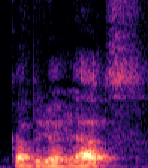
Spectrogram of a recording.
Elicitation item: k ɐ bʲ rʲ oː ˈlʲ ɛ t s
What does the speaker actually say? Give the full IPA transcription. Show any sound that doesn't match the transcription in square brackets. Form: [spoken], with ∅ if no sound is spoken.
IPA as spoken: k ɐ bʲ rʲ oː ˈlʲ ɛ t s

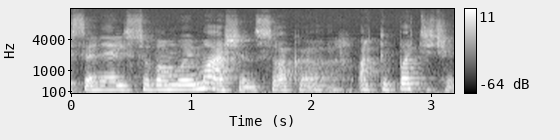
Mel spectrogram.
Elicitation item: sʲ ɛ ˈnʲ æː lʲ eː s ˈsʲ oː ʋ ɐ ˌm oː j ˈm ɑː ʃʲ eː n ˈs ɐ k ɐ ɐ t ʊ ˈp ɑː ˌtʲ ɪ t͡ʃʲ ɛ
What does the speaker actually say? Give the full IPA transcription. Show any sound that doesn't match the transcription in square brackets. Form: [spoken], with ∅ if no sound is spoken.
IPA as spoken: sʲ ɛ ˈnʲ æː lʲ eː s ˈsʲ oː ʋ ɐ ˌm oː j ˈm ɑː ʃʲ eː n ˈs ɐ k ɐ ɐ t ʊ ˈp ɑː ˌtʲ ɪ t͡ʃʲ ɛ

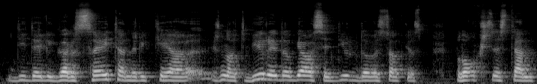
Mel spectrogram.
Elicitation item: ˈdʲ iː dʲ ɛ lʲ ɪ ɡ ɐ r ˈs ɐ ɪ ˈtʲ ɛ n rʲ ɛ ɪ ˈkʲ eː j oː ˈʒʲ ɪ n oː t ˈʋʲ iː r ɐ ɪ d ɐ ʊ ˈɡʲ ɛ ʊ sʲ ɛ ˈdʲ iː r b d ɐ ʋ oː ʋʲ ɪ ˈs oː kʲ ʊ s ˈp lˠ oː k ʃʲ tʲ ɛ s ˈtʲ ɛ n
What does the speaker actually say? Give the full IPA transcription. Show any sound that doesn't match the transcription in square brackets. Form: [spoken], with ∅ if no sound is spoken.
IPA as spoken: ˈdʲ iː dʲ ɛ lʲ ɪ ɡ ɐ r ˈs ɐ ɪ ˈtʲ ɛ n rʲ ɛ ɪ ˈkʲ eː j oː ˈʒʲ ɪ n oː t ˈʋʲ iː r ɐ ɪ d ɐ ʊ ˈɡʲ ɛ ʊ sʲ ɛ ˈdʲ iː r b d ɐ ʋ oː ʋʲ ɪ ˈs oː kʲ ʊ s ˈp lˠ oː k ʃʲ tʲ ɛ s ˈtʲ ɛ n

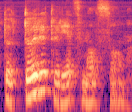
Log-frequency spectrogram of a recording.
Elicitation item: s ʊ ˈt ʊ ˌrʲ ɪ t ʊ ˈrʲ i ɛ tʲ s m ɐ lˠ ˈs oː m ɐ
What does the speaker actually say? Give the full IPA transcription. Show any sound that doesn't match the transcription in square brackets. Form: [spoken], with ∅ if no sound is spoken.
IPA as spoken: [t] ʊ ˈt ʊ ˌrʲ ɪ t ʊ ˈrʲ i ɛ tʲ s m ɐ lˠ ˈs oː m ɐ

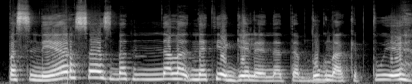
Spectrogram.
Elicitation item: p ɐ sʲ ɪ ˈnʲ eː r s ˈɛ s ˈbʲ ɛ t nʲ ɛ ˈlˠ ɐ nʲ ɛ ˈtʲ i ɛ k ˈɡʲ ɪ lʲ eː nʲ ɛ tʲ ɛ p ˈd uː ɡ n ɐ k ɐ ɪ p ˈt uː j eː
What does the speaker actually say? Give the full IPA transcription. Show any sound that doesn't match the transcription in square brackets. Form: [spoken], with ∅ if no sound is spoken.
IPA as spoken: p ɐ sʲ ɪ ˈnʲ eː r s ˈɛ s ˈbʲ ɛ t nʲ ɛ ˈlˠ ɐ nʲ ɛ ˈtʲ i ɛ k ˈɡʲ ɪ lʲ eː nʲ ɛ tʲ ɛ p ˈd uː ɡ n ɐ k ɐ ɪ p ˈt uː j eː

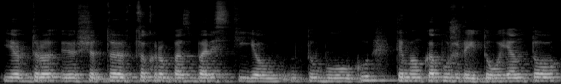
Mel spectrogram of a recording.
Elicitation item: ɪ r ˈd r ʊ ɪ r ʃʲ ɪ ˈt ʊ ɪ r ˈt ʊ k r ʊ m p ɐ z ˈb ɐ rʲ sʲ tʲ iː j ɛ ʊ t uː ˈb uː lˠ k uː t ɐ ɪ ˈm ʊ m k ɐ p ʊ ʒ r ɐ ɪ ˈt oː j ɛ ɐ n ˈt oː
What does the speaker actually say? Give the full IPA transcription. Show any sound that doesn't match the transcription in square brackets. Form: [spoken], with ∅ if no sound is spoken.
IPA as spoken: ɪ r ˈd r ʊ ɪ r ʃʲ ɪ ˈt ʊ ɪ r [ˈt͡s] ʊ k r ʊ m p ɐ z ˈb ɐ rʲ sʲ tʲ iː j ɛ ʊ t uː ˈb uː lˠ k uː t ɐ ɪ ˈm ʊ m k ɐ p ʊ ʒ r ɐ ɪ ˈt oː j ɛ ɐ n ˈt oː

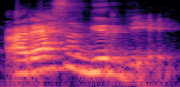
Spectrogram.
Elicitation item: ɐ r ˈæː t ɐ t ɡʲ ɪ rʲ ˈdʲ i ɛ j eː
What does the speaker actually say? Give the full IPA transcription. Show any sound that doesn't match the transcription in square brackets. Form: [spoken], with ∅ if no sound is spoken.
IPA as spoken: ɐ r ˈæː [s] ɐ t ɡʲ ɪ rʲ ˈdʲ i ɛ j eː

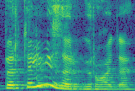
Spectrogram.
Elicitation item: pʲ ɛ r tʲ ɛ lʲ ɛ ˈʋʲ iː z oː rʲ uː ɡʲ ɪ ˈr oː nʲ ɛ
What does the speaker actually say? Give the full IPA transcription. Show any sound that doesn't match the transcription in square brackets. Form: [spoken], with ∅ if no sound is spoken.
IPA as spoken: pʲ ɛ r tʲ ɛ lʲ ɛ ˈʋʲ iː z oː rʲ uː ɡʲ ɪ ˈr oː [dʲ] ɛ

